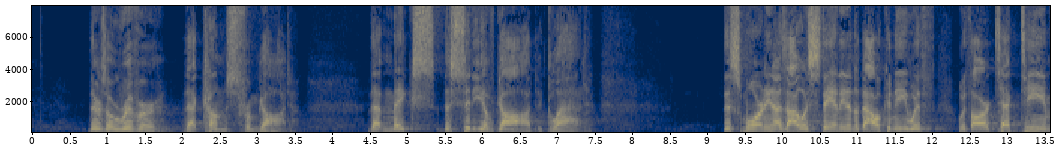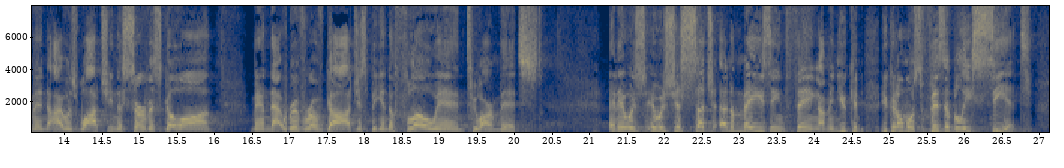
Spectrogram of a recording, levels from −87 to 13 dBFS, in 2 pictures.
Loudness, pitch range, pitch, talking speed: -25 LUFS, 170-200 Hz, 185 Hz, 150 wpm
